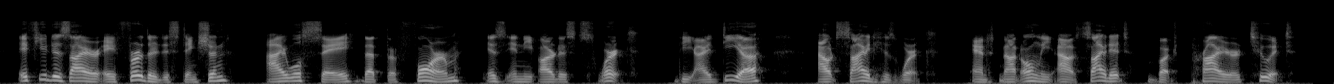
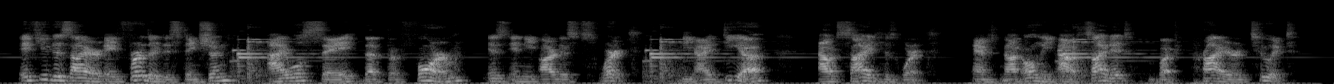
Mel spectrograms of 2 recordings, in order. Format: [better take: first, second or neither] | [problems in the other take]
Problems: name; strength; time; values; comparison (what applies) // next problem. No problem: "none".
first | background sound (Piano); 10 dB below the speech // room echo; dies away in 0.2 s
